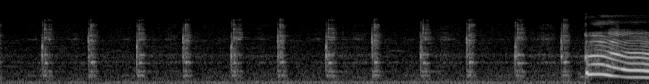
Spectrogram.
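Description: Pendulum wall clock ticking steadily, about two ticks a second. At the very end a loud cartoon voice cry cuts in.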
